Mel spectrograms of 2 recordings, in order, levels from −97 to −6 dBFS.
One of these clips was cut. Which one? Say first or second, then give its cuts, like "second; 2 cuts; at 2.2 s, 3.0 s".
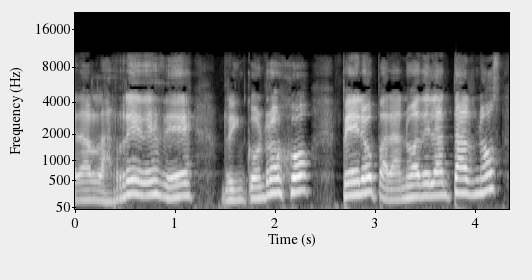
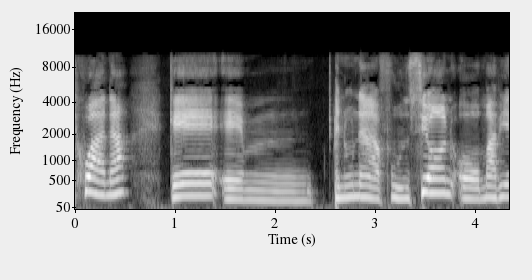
second; 1 cut; at 2.5 s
